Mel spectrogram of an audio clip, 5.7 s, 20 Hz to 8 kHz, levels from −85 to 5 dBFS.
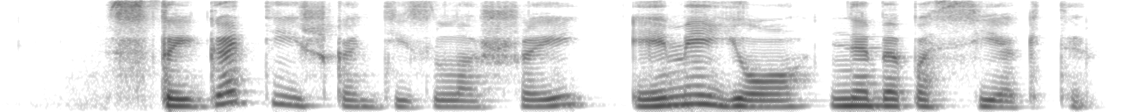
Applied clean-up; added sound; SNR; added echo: none; none; none; none.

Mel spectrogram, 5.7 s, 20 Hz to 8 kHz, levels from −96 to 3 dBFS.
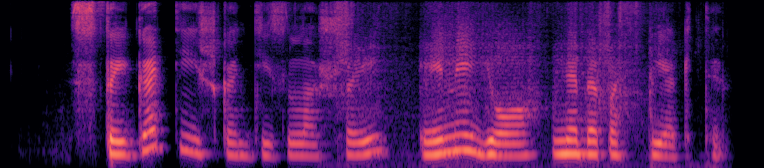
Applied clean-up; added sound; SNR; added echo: neural mask model RNNoise.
